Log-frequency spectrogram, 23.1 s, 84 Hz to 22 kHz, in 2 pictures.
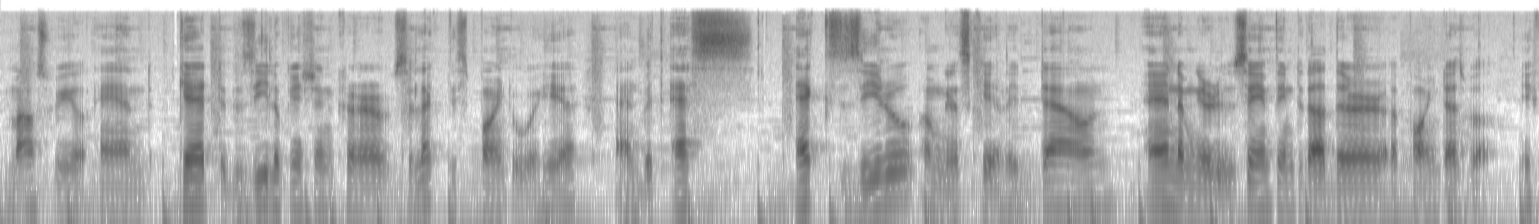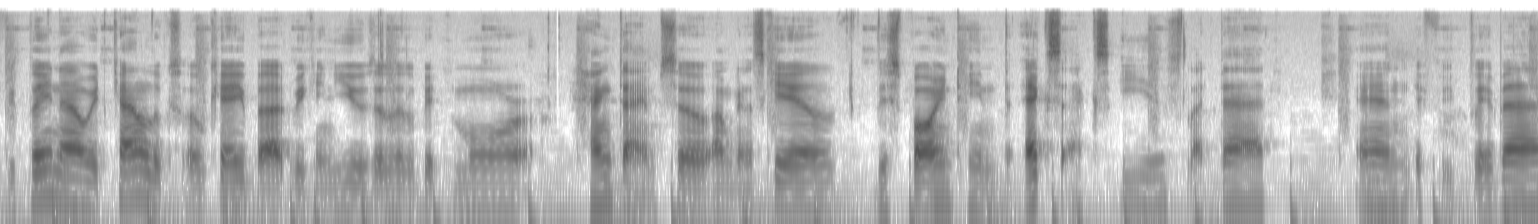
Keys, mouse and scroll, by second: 2.3 click, 3.5 s, 6.4 click, 7.3 s, 11.1-11.5 scroll down 1, 11.5 space, 12.8 space, 13.4 click, 13.8 space, 15.1 space, 16.0 click, 16.3 click, 17.3 s.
